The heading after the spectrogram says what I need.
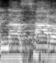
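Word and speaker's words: نصر: আপনি অর্থ পাল্টিয়ে ফেলবেন এই যে যারা সূরা নাসর পড়ে আমি তোর বলেছি এখানে আছেন দিয়ে উচ্চারণ করলে নাসার মানে বা ইগল অথচ নুন সদর নাসর মানে সাহায্য এখানে আল্লাহ শব্দের আগে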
